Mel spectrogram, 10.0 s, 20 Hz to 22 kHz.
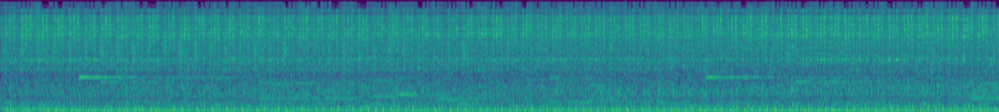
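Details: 1971 VW Bus Deluxe Kombi air-cooled engine, first start after a rusted exhaust was replaced, air cleaner and throttle return spring refitted: an even, low, putting idle holds steady under background music, with no ticking or blowing leaks; normal idle.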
